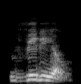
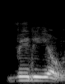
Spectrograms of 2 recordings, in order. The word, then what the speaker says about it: video: 3 syllables. V-D-O. Video. Video. Lagyan mo lang ng Y before the O. Video. So that's how we say it.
